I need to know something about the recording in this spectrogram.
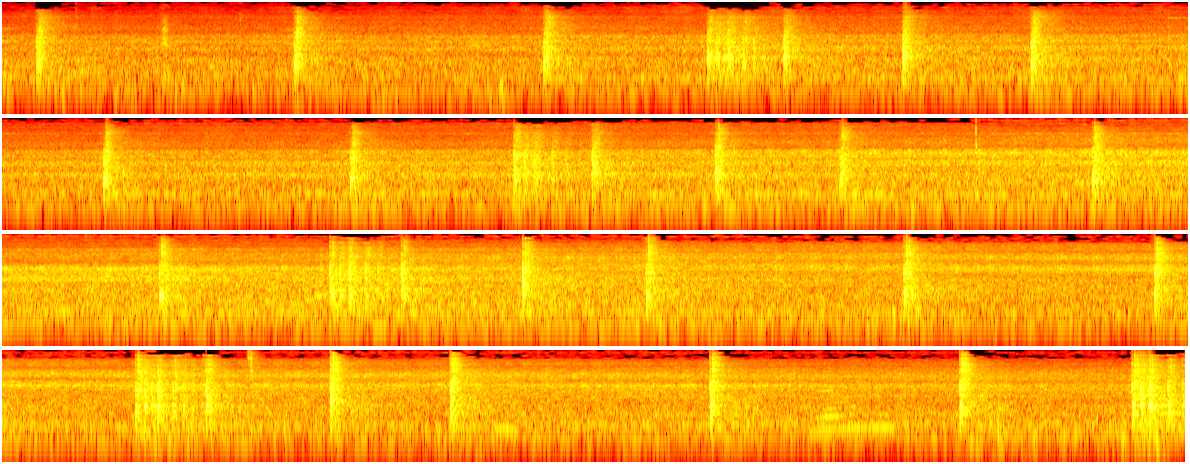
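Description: Pickup truck engine running as it rolls slowly past, over sharp, uneven strikes about once a second.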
